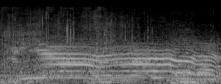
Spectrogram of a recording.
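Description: A man's long strained groan of effort, held at a steady pitch for well over a second and dropping away near the end.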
